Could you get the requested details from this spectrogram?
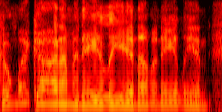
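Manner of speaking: put-on panicked freaking out, high and drawn-out. Retelling breaking an arm when younger, imitating own past freaking out. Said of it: "I was freaking out".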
